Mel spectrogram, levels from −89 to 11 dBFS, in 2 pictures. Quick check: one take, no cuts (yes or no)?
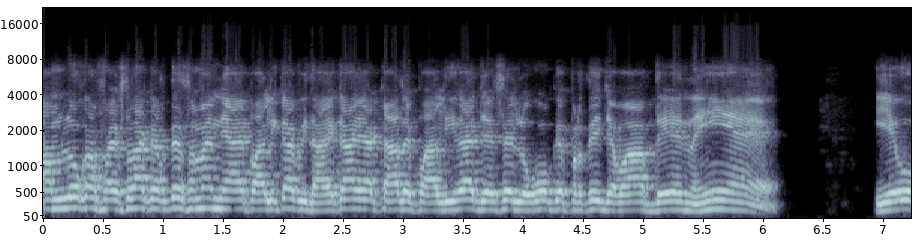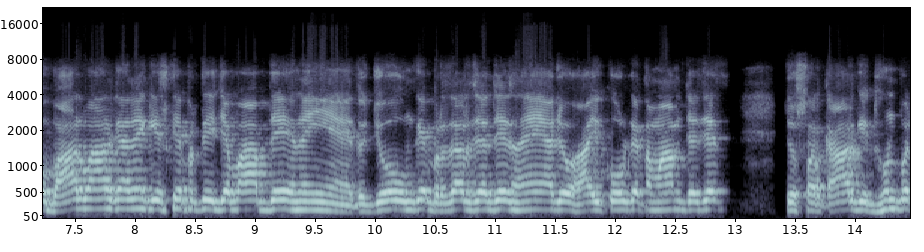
yes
